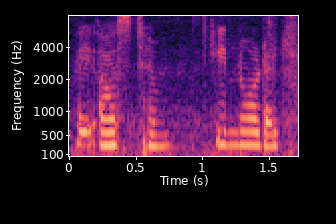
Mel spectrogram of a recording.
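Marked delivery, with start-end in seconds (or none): none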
